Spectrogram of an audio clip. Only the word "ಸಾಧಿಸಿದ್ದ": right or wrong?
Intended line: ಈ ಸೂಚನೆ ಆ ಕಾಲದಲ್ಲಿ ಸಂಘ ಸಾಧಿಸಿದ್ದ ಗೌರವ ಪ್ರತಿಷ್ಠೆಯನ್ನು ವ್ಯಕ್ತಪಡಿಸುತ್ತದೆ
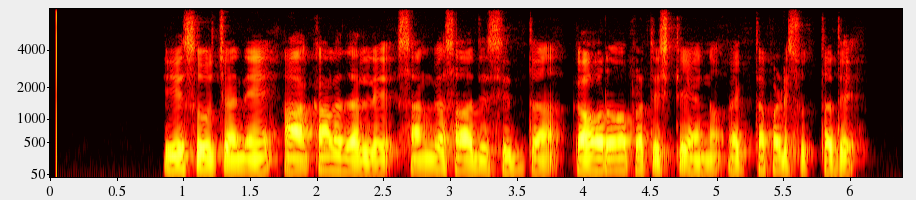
right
